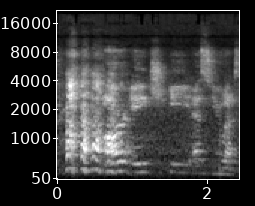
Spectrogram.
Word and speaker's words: rhesus: It's RHESUS. They're called Reese's Monkeys. Like You don't know recessive. them? Yeah. You know? Okay. It's spelled differently.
